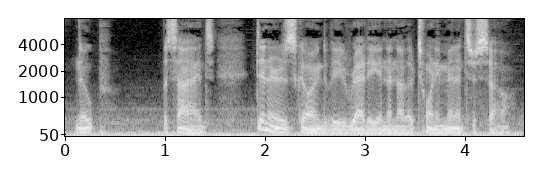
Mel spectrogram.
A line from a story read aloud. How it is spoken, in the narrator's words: I just laughed and said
